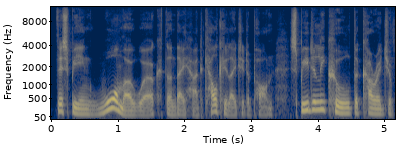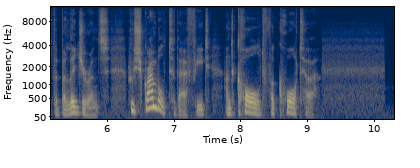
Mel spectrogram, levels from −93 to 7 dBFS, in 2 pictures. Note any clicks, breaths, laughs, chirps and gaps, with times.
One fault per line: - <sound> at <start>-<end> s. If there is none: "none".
none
